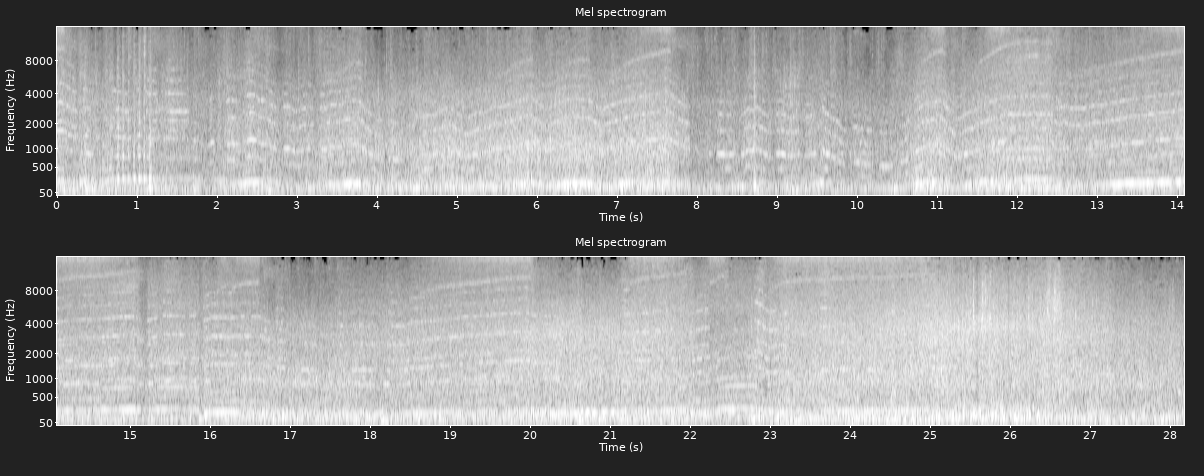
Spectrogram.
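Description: Tyres skid and crunch over loose gravel.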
